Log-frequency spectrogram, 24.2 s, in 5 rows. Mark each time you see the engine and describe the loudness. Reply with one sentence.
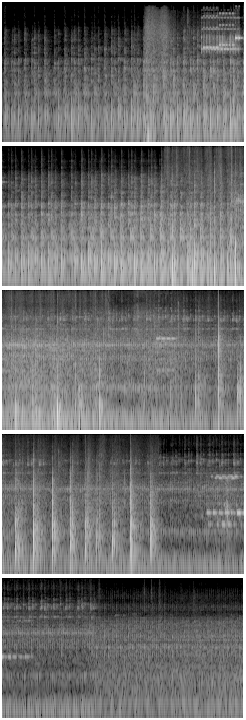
You can hear the engine from 0.0 to 24.1 s, getting louder then quieter.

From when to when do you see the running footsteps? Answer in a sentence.
You can hear the running footsteps from 8.1 to 11.8 s and from 12.4 to 17.6 s.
